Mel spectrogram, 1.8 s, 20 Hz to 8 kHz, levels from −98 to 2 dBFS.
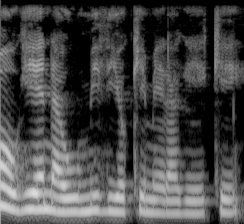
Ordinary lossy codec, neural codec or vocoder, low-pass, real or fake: none; none; 7.2 kHz; real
